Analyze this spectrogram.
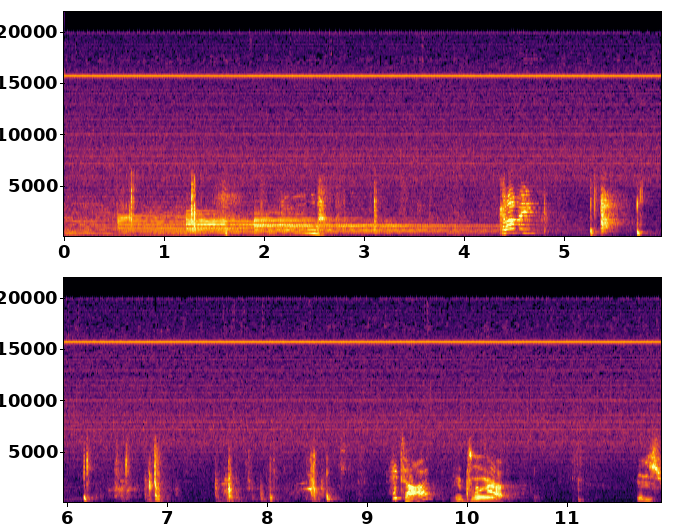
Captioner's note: doorbell rings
